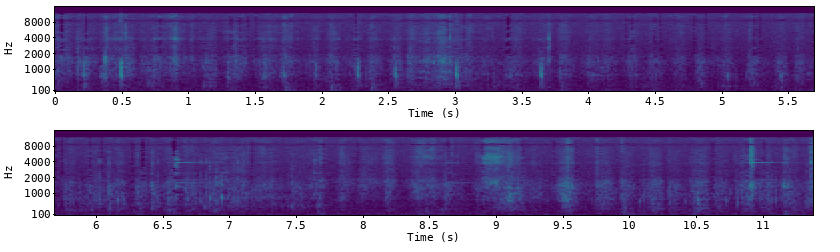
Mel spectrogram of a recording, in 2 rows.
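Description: Gloved hands working a Mikuni carburetor loose from a Suzuki Quad Runner 160's engine, making soft scraping, rubbing and light clicking of metal and rubber. There is a slightly louder scrape about nine seconds in.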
